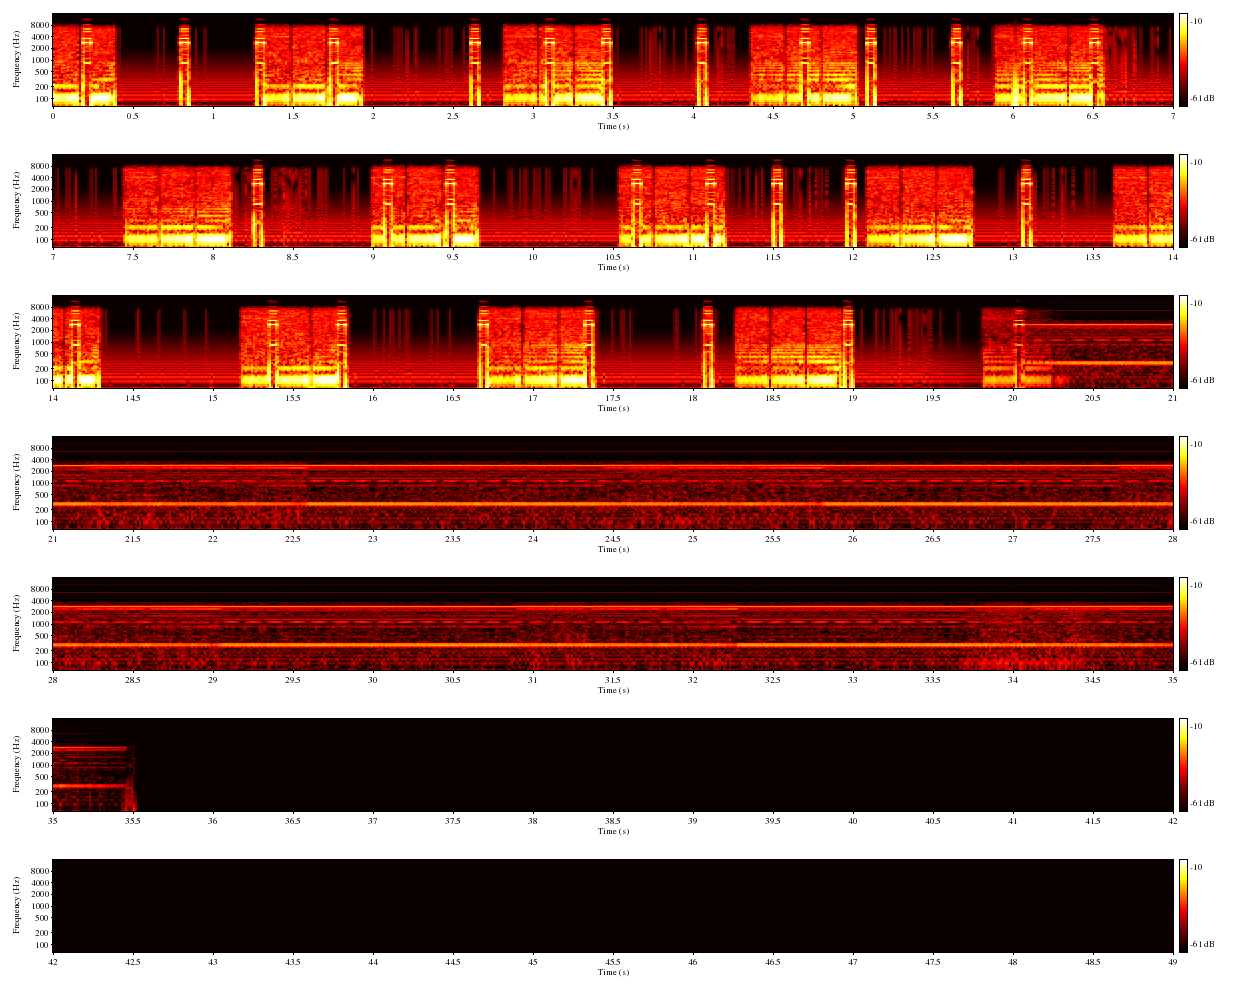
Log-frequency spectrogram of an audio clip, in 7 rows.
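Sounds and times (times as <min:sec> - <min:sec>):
electronic buzz and hiss: 0:00.0 - 0:02.0, 0:02.8 - 0:14.4, 0:15.2 - 0:15.9, 0:16.7 - 0:35.5
steady electronic whine: 0:18.1 - 0:35.4.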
